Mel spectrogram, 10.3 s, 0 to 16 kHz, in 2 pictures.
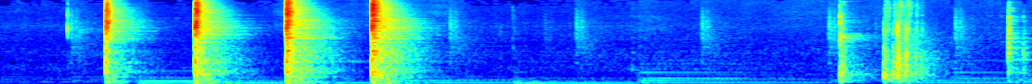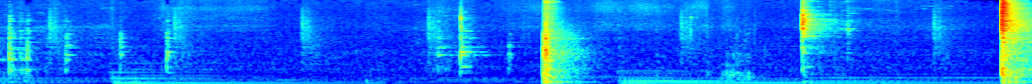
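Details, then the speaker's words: Triumph 650 motorcycle engine rebuild: hammer blows driving a bearing into the case, ring turning harder and brighter as it fully seats, over background music. "Hear that noise? That says it's home. Don't be afraid to send it home. But did you hear how the tone, when I was hitting it changed? That means it's seated in the case."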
